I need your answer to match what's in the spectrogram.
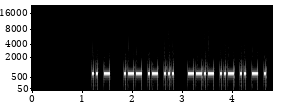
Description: Morse code, heard as a keyed tone, about 30 wpm, 700 Hz. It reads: IT WAS QUITE
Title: Sentences from Top 1500 Words 30wpm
